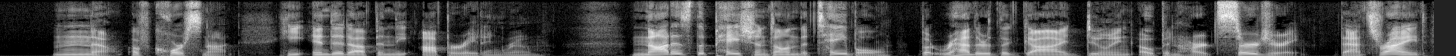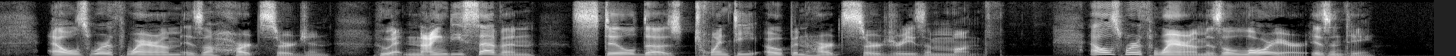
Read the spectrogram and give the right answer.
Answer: No, he's not. He's a doctor.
